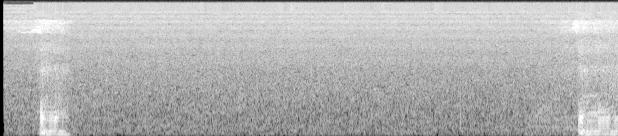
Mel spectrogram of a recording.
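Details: Female King Charles Spaniel dog snoring while asleep: two brief, rasping snorts about five seconds apart against a steady background hiss. Light snoring.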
